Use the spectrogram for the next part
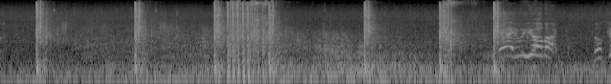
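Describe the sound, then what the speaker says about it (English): Stalker GAMMA video game gunfire, sharp loud shots spaced irregularly with a quick burst near the middle, ringing against a steady ambient bed, and a voice speaking near the end. "It sounds like my guy's shooting someone."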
